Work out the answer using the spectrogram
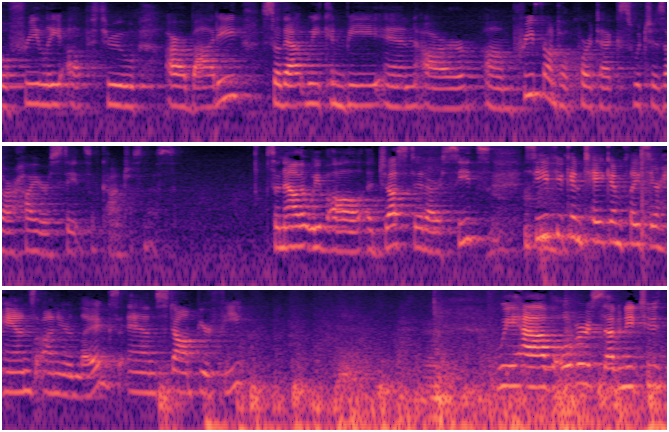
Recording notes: This is a live excerpt from ‘Strong Spirits Mindfulness & Movement' Chair Yoga Program for Any Age and Accessibility Level enrichment lecture for a group of professionals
